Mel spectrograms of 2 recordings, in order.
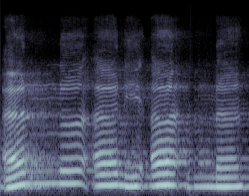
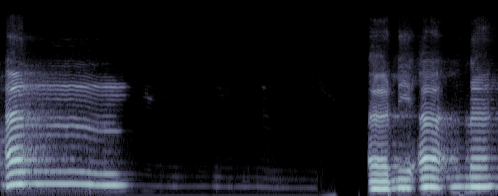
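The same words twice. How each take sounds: First: An extra vowel sound follows the n. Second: The n is held with a nasal hum. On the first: "ada annanya. ... itu namanya tawalud" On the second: "salah. Itu sudah masuk kategori dengung"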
